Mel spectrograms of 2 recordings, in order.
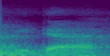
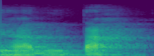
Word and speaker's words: Hamidah: A H H mitah kalau dibaca yang benar Hamidah yaitu TH itu di sana memang baca dah, tapi kalau orang sini tah gitu. Makanya dosen-dosen yang absen pasti Hamitah ya. Karena THA bacanya di sini tah.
